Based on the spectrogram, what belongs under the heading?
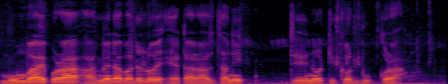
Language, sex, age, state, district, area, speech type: Assamese, male, 60+, Assam, Dhemaji, rural, read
